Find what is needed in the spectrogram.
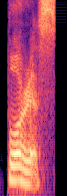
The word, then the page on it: porous: Indian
